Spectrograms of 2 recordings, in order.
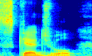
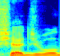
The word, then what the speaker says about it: schedule: in canada say schedule a very small amount of people say schedule most people say schedule um so i had teachers when i was younger that said schedule but the most common pronunciation is schedule don't use schedule now use schedule um there are other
